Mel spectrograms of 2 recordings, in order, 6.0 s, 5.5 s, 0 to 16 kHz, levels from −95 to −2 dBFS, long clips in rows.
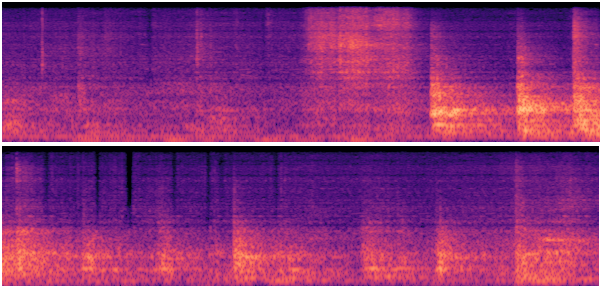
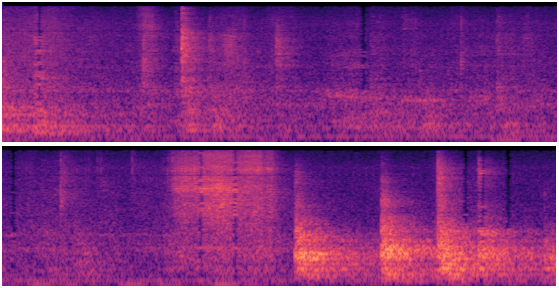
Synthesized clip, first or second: first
